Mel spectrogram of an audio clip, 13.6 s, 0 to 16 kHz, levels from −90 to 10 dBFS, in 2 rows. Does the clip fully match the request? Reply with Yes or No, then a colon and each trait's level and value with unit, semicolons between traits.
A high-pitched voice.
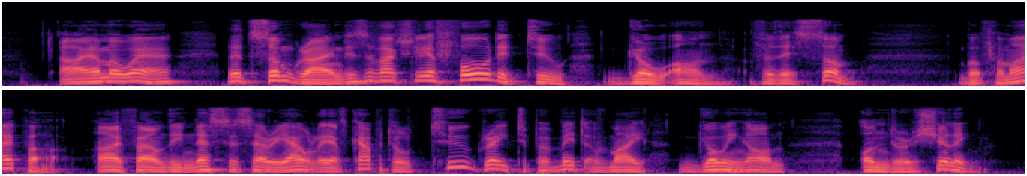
No: low, 115 Hz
